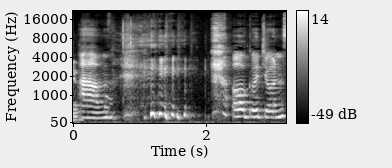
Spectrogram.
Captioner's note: laughs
